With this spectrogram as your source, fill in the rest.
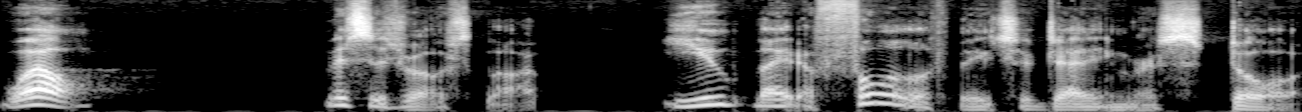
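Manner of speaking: rough, gruff put-on voice. Retelling a phone caller's words to her, in a gruff voice. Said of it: "with this gruff voice".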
